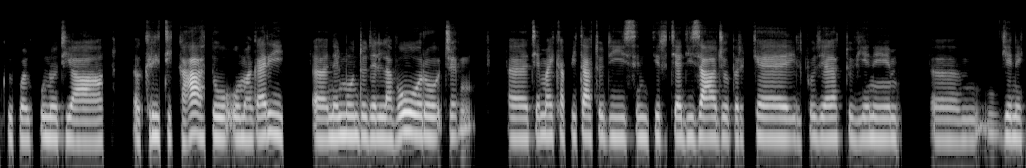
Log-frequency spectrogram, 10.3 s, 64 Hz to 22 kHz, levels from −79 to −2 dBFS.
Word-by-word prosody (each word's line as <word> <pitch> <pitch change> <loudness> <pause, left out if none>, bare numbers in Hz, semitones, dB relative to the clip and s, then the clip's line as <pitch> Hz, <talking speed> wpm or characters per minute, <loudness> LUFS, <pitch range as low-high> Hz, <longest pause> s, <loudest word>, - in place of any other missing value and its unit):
cui 185 - -6
qualcuno 180 +1 0
ti 185 +1 -4
ha, 165 -1 +2
uhm, 170 0 -7
criticato 195 +1 +2
o 185 0 +2
magari, 195 +3 +2 0.3
uhm, 180 0 +1
nel 190 0 +4
mondo 195 -1 +3
del 185 0 +2
lavoro, 195 +1 +5
cioè, 195 -1 -5
mhmm, - - -7 0.3
ehm, 180 -1 -1
ti 190 - -5
è 195 - -2
mai 195 -1 +1
capitato 195 +1 -1
di 185 0 -2
sentirti 185 0 -3
a - - +4
disagio 185 -1 +1
perché 180 0 0
il 175 -1 -7
tuo 190 - -7
dialetto 185 0 -2
viene 180 0 -1 0.3
uhm, 175 +5 -7
viene 185 -2 -1
185 Hz, 180 wpm, -23 LUFS, 180-195 Hz, 0.3 s, lavoro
